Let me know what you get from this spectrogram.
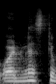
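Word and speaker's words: Wednesday: যেমন ওয়েডনেসডে, আমরা কিন্তু ওয়েডনেসডে বলবো না, আমরা অনেকেই ওয়েডনেসডে বলে থাকি, বাট এটা হচ্ছে ভুল উচ্চারণ, এটা হবে ওয়েডনেসডে।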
